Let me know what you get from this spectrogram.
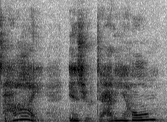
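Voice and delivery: put-on high, slow sugary voice to a child; sugary sweet voice. Agent talking to the four-year-old at the door, sugary sweet. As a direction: sweeten it right up for the little boy. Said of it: "this sugary, sweet voice".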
